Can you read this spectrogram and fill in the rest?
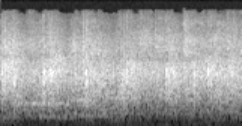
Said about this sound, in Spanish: Mire, por favor, e, esto no es, esto no es un, el aplauso no es un halago al ministro, es una ovación a la palabra.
